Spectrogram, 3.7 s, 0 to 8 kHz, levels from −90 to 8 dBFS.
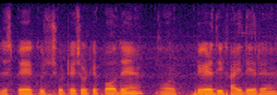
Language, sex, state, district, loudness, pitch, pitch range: Hindi, male, Chhattisgarh, Bastar, -18 LUFS, 120 Hz, 110-125 Hz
